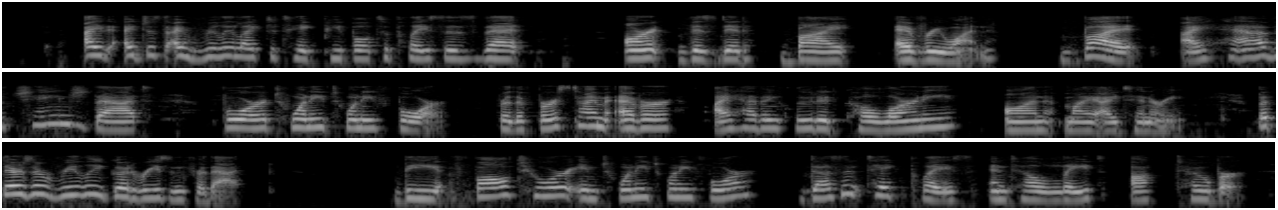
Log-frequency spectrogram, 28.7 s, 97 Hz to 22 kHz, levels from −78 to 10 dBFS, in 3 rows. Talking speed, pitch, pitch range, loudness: 115 wpm, 215 Hz, 195-245 Hz, -26 LUFS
